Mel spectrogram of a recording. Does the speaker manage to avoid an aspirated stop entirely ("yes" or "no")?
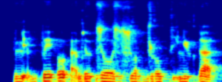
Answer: yes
